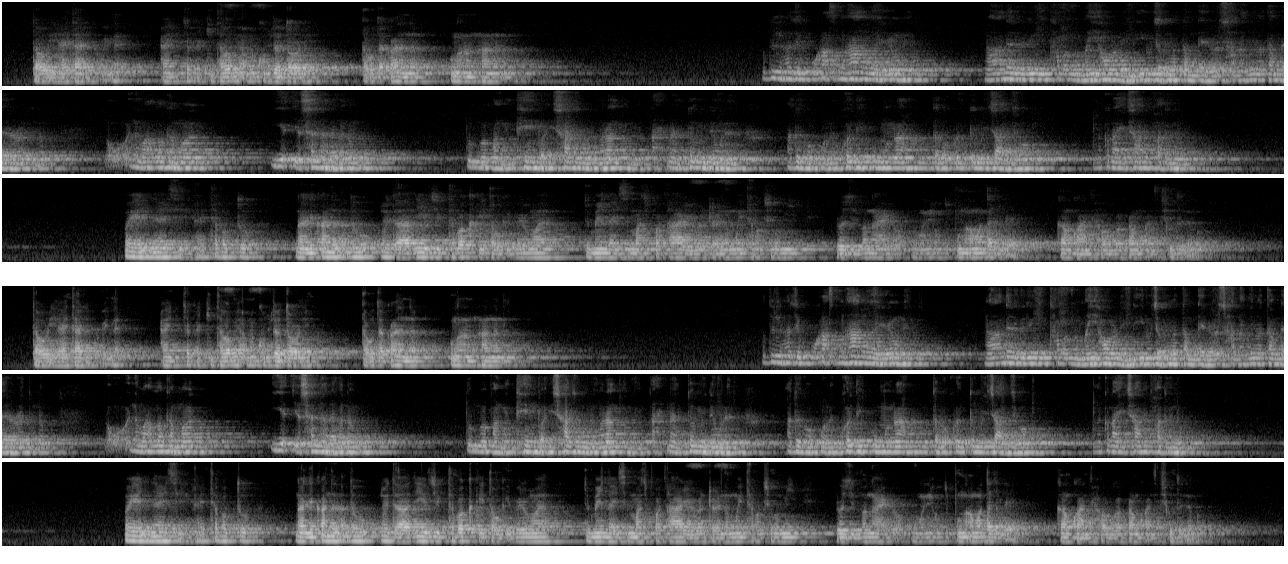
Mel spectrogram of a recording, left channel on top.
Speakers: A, on the right (about 45°); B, on the right (about 60°).
A: ꯇꯧꯔꯤ ꯍꯥꯏꯇꯥꯔꯦ ꯂꯣꯏꯅ ꯍꯥꯏꯗꯤ ꯖꯒꯠ ꯀꯤ ꯊꯕꯛ ꯃꯌꯥꯝꯅ ꯈꯣꯝꯖꯜꯂ ꯇꯧꯔꯅꯤ ꯇꯧꯗ ꯀꯥꯟꯗꯅ ꯄꯨꯡꯍꯥꯡ ꯍꯥꯡꯉꯅꯤ
B: ꯑꯗꯨꯅꯤ ꯍꯖꯤꯛ ꯄꯨꯍꯥꯡ ꯍꯥꯡꯉ ꯂꯩꯔꯦ ꯌꯦꯡꯉꯨꯅꯦ ꯉꯥꯍꯥꯛ ꯂꯩꯔꯒꯗꯤꯡ ꯊꯕꯛꯅ ꯃꯩ ꯍꯧꯔꯅꯤ ꯏꯔꯨꯖꯕꯩ ꯃꯇꯝ ꯂꯩꯔꯔꯣꯏ ꯁꯥꯟꯅꯕꯩ ꯃꯇꯝ ꯂꯩꯔꯔꯣꯏ ꯑꯗꯨꯅ ꯂꯣꯏꯅꯃꯛ ꯑꯃꯒ ꯑꯃ ꯏꯌꯦꯠ ꯌꯦꯠꯁꯟꯅꯔꯒ ꯑꯗꯨꯝ ꯇꯨꯝꯕ ꯐꯪꯉꯦ ꯊꯦꯡꯕ ꯏꯁꯥꯖꯤ ꯉꯣꯅꯦ ꯉꯔꯥꯡ ꯐꯪꯉꯦ ꯇꯥꯏꯞꯅ ꯇꯨꯝꯃꯤꯗꯣ ꯌꯦꯉꯨꯅꯦ ꯑꯗꯨꯒ <unintelligible> ꯈꯣꯏꯗꯤ ꯄꯨꯡ ꯃꯉꯥ ꯄꯨꯡ ꯇꯔꯨꯛ ꯈꯣꯏꯟ ꯇꯨꯝꯕꯩ ꯆꯥꯡꯖꯤꯕꯣꯕ ꯑꯗ ꯀꯅꯥ ꯏꯁꯥꯅ ꯐꯗꯣꯏꯅꯣ
A: ꯍꯣꯏ ꯑꯗꯨꯅꯦ ꯍꯥꯏꯁꯦ ꯍꯥꯏ ꯊꯕꯛꯇꯨ ꯉꯜꯂꯤꯀꯥꯟꯗ ꯑꯗꯨ ꯅꯣꯏ ꯗꯥꯗꯤ ꯍꯨꯖꯤꯛ ꯊꯕꯛ ꯀꯩꯀꯩ ꯇꯧꯒꯤꯕꯩꯔꯣ ꯃꯥꯅ ꯇꯨꯃꯤꯟ ꯂꯩꯁꯦ ꯃꯥꯖꯨ ꯄꯣꯊꯥꯔꯤꯔꯣ ꯅꯠꯇ꯭ꯔꯒꯅ ꯃꯣꯏ ꯊꯕꯛ ꯁꯨꯕ ꯃꯤ ꯂꯣꯏꯖꯤꯟꯕ ꯉꯥꯏꯔꯣ ꯌꯦꯡꯉꯣꯟꯅꯦ ꯍꯧꯖꯤꯛ ꯄꯨꯡ ꯑꯃ ꯇꯥꯖꯤꯜꯂꯛꯑꯦ ꯀꯔꯝ ꯀꯥꯟꯗꯩ ꯍꯧꯔꯒ ꯀꯔꯝ ꯀꯥꯟꯗꯩ ꯁꯨꯗꯣꯏꯅꯣꯕ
